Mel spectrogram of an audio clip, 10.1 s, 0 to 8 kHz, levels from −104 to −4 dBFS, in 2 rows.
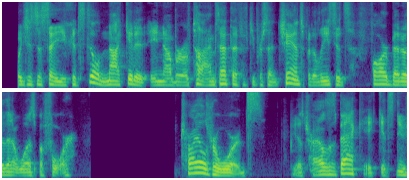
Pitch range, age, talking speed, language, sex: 115-145 Hz, 30-49, 220 wpm, English, male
